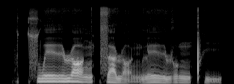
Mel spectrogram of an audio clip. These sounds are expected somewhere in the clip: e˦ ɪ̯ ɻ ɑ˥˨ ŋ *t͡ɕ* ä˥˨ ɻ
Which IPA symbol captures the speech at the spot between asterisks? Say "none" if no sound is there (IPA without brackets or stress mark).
t͡s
